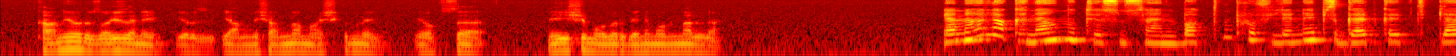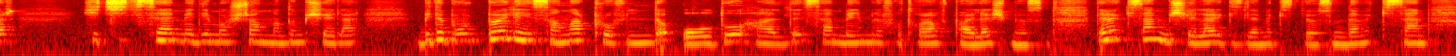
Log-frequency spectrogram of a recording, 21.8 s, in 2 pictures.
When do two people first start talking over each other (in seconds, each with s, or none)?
none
